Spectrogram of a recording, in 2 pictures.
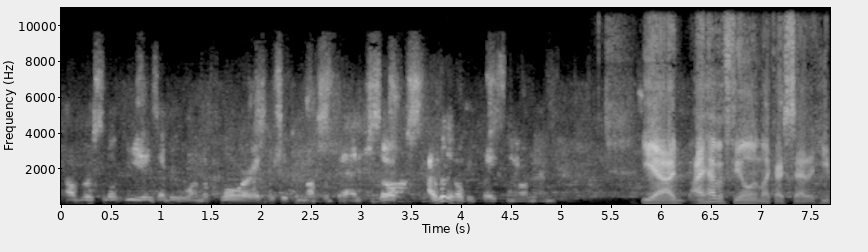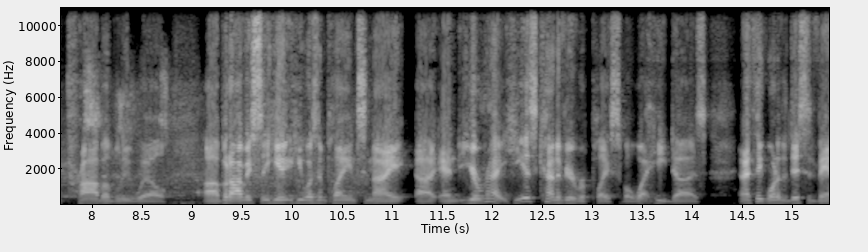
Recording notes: The guys are coming to you live from Cold Beers and Cheeseburgers prior to the Dallas Cowboys game.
